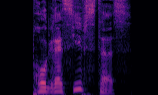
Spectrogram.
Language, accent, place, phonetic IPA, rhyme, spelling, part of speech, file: German, Germany, Berlin, [pʁoɡʁɛˈsiːfstəs], -iːfstəs, progressivstes, adjective, De-progressivstes.ogg
- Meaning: strong/mixed nominative/accusative neuter singular superlative degree of progressiv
